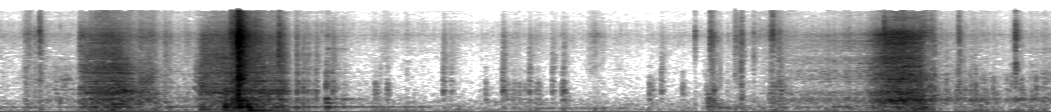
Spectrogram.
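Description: Quiet handling noises at a painting table: two soft rustles and a single sharp click about two seconds in.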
